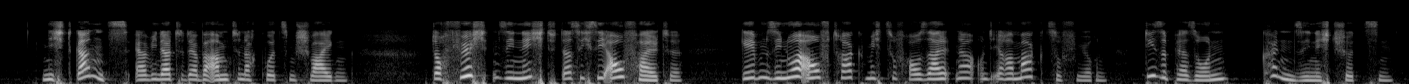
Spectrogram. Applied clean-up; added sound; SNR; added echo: none; none; none; none.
